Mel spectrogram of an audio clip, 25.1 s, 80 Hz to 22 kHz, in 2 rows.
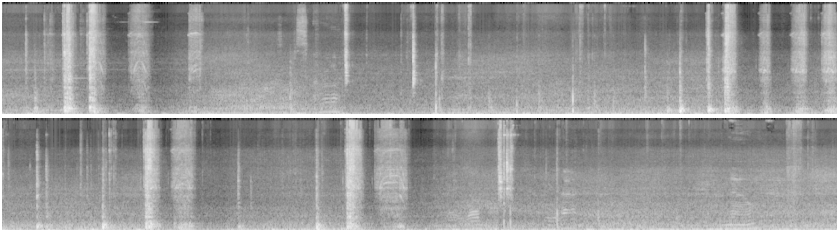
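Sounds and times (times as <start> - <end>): low rumble: 0.0 - 25.0
hand tools clicking and rattling: 0.3 - 3.1, 9.6 - 16.4, 17.2 - 18.7, 20.0 - 20.8.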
